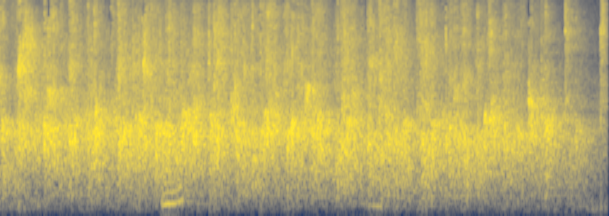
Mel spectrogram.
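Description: Steady applause from an audience, a dense wash of many hands clapping at an even loudness for several seconds before starting to fade at the end, with a brief voice faintly underneath.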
